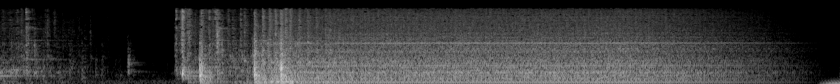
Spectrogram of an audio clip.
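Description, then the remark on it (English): A small pull-start engine sputters through a few quick bursts, then catches and settles into a loud, steady buzzing run that holds for several seconds before cutting off abruptly. “It still runs like we're just pulling a lawnmower. Yeah, it still sounds the same.”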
